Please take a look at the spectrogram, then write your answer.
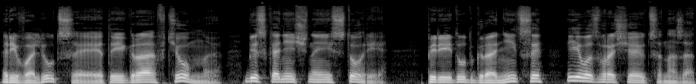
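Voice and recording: Here a natural voice reads some text aloud.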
